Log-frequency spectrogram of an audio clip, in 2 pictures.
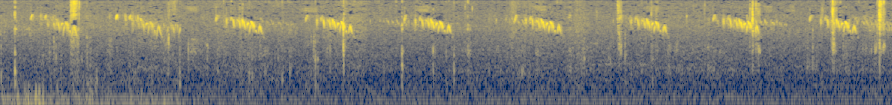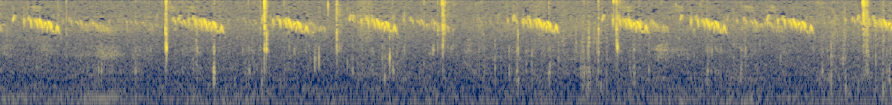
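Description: A bird calling over and over with a short, high, falling chirp, a little more than once a second, with faint scattered clicks.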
